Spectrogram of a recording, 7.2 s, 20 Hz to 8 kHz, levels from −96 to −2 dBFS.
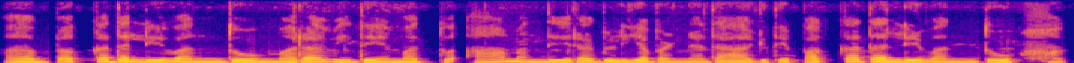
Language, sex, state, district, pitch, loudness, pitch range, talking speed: Kannada, female, Karnataka, Bidar, 210 Hz, -14 LUFS, 200-220 Hz, 90 wpm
